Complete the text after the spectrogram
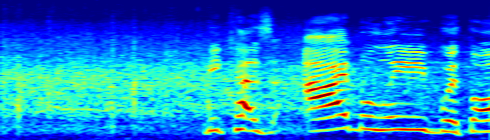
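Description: An elderly woman speaks with animation into a microphone, heard through loudspeakers in a large open space.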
